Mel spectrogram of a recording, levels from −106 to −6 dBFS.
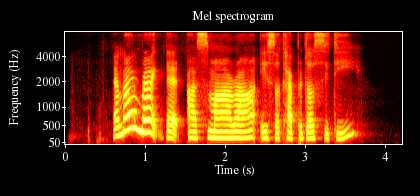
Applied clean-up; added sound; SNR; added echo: neural mask model DeepFilterNet 3.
